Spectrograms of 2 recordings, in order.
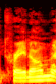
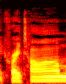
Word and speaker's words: kratom: lawyers in North Florida so we'll say kratom and any of our more enlightened listeners in San Francisco or Milan want to say cray Tom or whatever other pronunciation they can do that it's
